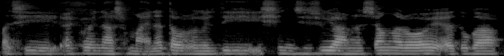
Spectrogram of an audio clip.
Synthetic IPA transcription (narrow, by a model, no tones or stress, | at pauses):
mʔɐ̰siɐjkʰojnasumajnɐtawɾɐɡɐdiḭsinzizujamnɐsɐŋɐɾojɐ̰duɡa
